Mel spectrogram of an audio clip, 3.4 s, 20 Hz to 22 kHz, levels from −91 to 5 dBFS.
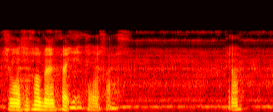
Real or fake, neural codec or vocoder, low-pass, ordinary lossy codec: fake; autoencoder, 22.05 kHz, a latent of 192 numbers a frame, VITS, trained on one speaker; 7.2 kHz; none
